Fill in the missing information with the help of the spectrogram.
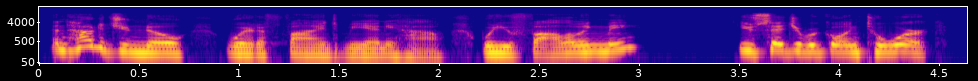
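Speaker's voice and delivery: loud, high, fast demanding questions; angry accusation. Acted. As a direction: hurl the accusations at her father. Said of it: "her anger revived".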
